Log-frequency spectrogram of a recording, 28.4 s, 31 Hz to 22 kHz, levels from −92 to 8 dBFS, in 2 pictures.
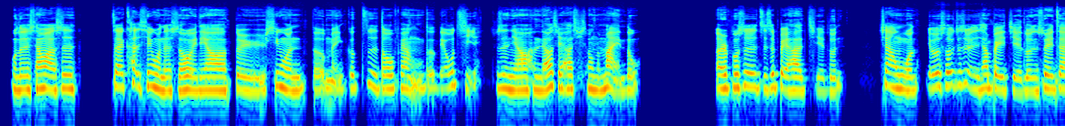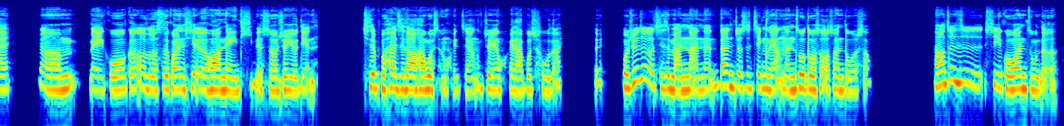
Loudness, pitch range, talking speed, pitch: -23 LUFS, 200-235 Hz, 300 characters per minute, 215 Hz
